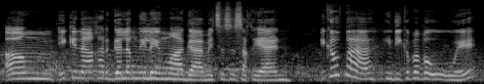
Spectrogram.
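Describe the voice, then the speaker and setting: An actress playing a friendly young band singer chatting casually in a Filipino radio drama. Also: female voice, high-pitched, fairly quick, crowd noise, natural voice.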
